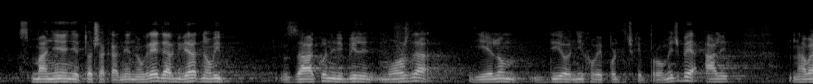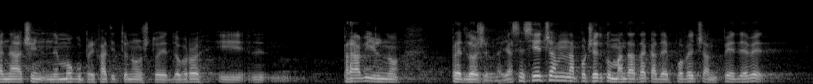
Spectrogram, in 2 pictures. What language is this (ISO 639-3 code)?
hrv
